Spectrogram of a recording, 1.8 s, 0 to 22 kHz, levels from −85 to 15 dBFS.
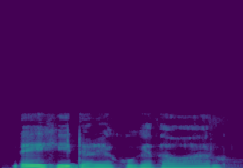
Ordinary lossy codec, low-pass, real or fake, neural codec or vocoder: none; 7.2 kHz; real; none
